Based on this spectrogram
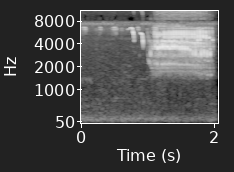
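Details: Canary master song for young canaries: a few thin high whistles, then a loud, dense buzzy trill held for about a second.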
